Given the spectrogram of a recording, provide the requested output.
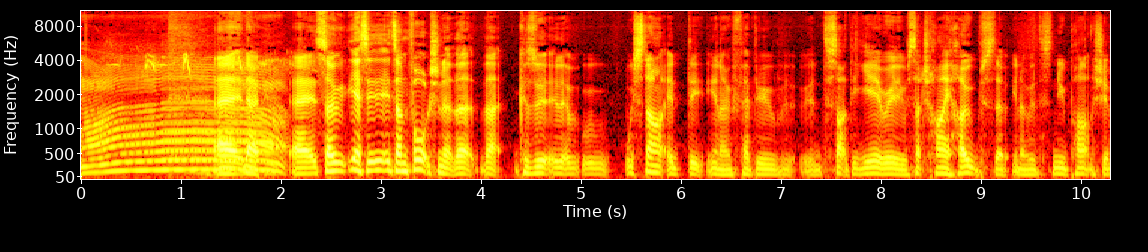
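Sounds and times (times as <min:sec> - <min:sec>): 
cow mooing: 0:00.0 - 0:02.2
speech: 0:01.4 - 0:10.2.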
